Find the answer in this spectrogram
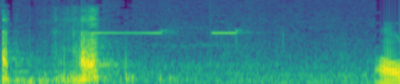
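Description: Quiet room tone in a pause between speakers, with a faint, thin, high-pitched steady tone lasting about a second, then a man's voice starting near the end.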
